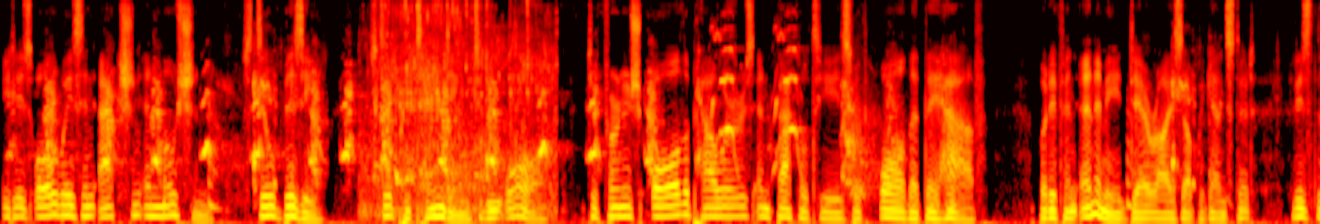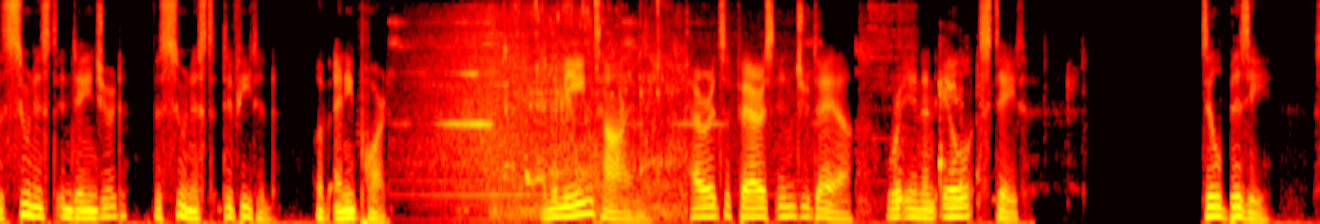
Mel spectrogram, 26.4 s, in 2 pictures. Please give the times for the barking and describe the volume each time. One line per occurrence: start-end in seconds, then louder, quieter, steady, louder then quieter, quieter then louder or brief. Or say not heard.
0.1-9.1 steady.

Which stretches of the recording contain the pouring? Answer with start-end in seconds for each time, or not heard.
3.5-5.6, 18.1-20.1.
